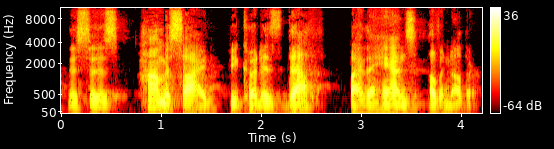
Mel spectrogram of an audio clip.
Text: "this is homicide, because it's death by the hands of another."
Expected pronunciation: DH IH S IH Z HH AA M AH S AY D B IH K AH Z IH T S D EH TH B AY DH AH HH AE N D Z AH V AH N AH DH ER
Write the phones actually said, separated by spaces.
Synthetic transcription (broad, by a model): DH IH S IH Z HH AA M AH S AY D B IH K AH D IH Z D EH TH B AY DH AH HH AE N D Z AH V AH N AH DH ER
